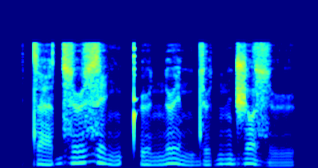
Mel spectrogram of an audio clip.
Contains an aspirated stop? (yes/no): no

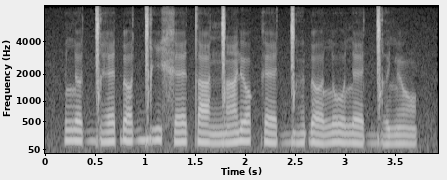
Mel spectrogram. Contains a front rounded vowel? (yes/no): no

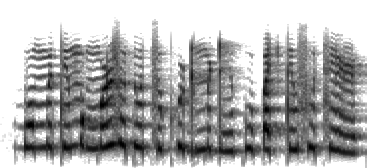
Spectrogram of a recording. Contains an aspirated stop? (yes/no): yes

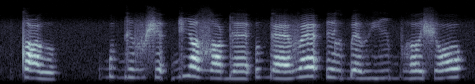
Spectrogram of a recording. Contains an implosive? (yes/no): yes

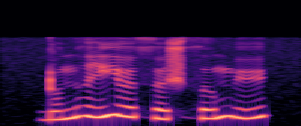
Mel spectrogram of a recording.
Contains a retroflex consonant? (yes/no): yes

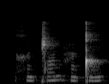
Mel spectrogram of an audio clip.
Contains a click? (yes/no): yes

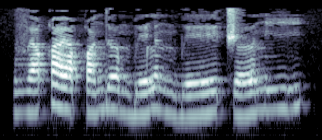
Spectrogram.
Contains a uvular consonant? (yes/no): yes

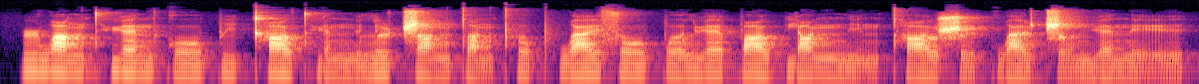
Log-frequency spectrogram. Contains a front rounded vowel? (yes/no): yes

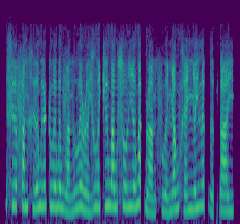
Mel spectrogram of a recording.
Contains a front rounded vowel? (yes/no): no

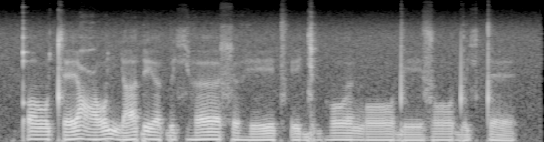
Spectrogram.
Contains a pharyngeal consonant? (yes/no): yes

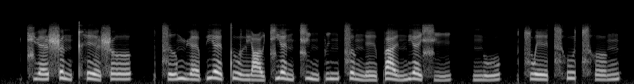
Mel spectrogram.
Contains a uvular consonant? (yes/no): no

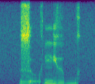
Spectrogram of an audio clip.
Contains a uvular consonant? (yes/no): no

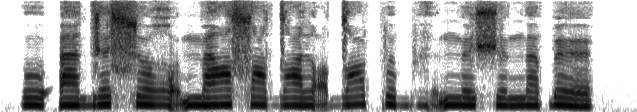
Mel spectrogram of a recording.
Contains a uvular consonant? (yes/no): yes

